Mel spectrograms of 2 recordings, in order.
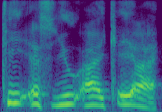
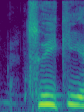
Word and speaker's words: Tsuiki: It's spelled in the alphabet, T-S-U-I-K-I, Tsuiki.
